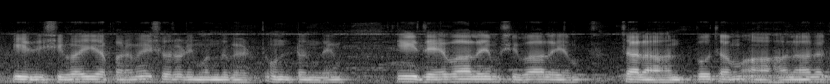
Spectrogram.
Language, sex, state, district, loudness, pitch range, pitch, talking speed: Telugu, male, Andhra Pradesh, Srikakulam, -20 LUFS, 110-120 Hz, 115 Hz, 80 wpm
